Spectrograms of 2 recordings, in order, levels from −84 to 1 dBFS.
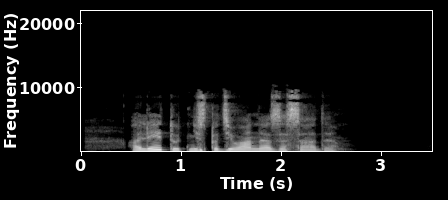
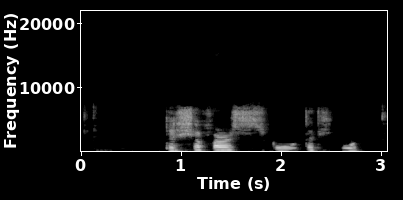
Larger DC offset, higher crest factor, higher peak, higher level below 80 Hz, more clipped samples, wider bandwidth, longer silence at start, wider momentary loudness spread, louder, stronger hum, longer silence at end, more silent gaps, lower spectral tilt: neither; about the same, 18 dB vs 20 dB; about the same, -6 dBFS vs -8 dBFS; first, -58 dBFS vs -74 dBFS; neither; first, 10 kHz vs 7.4 kHz; second, 0.5 s vs 0.85 s; about the same, 12 LU vs 14 LU; first, -22 LUFS vs -26 LUFS; neither; first, 0.95 s vs 0.3 s; neither; about the same, -4 dB/octave vs -3 dB/octave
